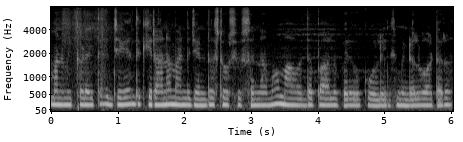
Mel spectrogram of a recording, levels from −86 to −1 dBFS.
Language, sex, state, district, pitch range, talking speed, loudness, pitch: Telugu, male, Telangana, Karimnagar, 180-195 Hz, 180 wpm, -33 LUFS, 185 Hz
